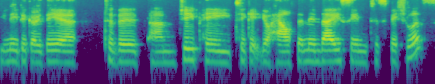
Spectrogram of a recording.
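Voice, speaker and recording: Fairly quick speech in a New Zealand accent, with a dry, close sound and no echo. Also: woman. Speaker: clinical psychologist. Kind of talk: interview conversation.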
